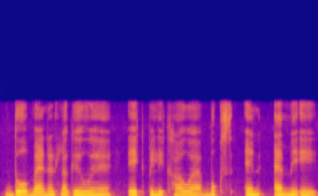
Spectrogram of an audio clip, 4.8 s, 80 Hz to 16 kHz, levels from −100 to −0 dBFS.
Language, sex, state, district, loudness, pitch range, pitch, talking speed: Hindi, female, Bihar, Patna, -16 LUFS, 250-265 Hz, 260 Hz, 175 wpm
